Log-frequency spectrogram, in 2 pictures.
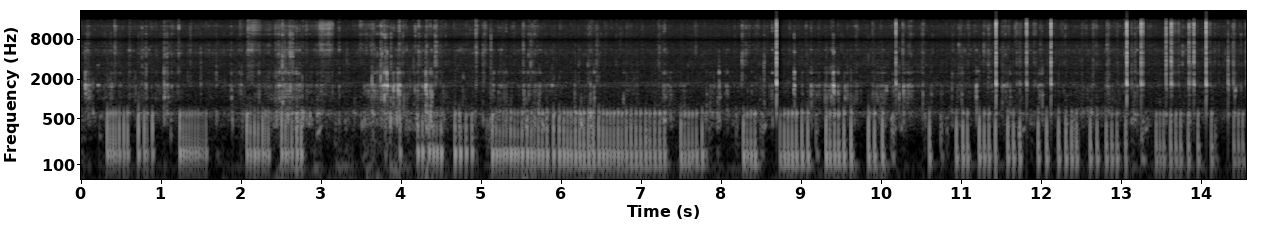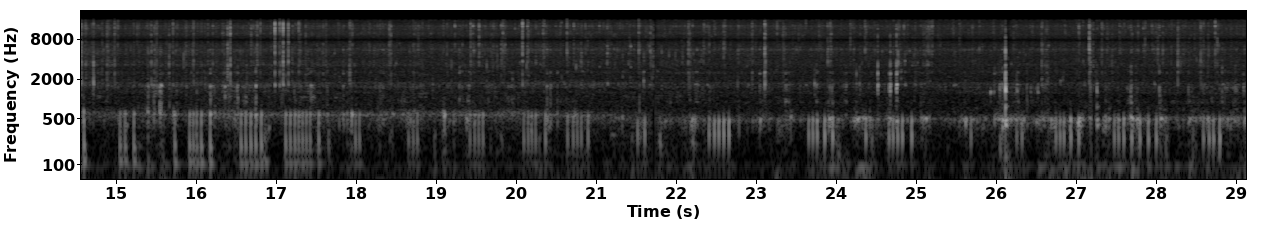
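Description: Muffled underwater noise heard through a camera's waterproof housing: a low rumble of water with a dense, irregular run of clicks and knocks, heaviest in the first eight seconds.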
